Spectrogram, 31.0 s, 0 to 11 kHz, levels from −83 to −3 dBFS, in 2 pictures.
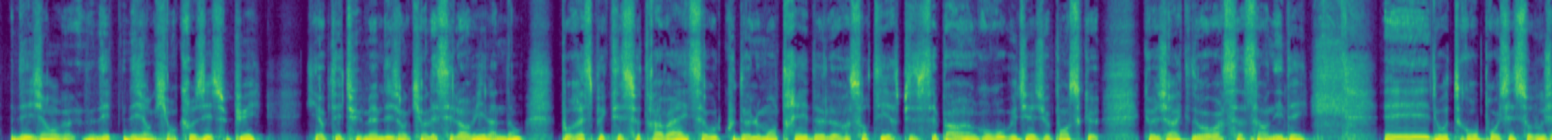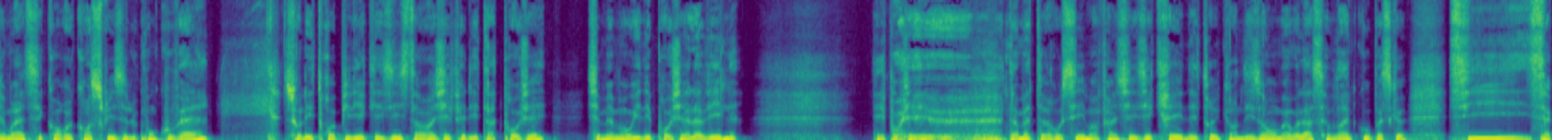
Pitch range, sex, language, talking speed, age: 110-155 Hz, male, French, 215 wpm, 60-79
